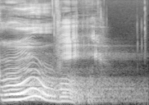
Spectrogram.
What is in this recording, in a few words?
"Groovy" Spring Rev, Swingin Chiks Spoken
